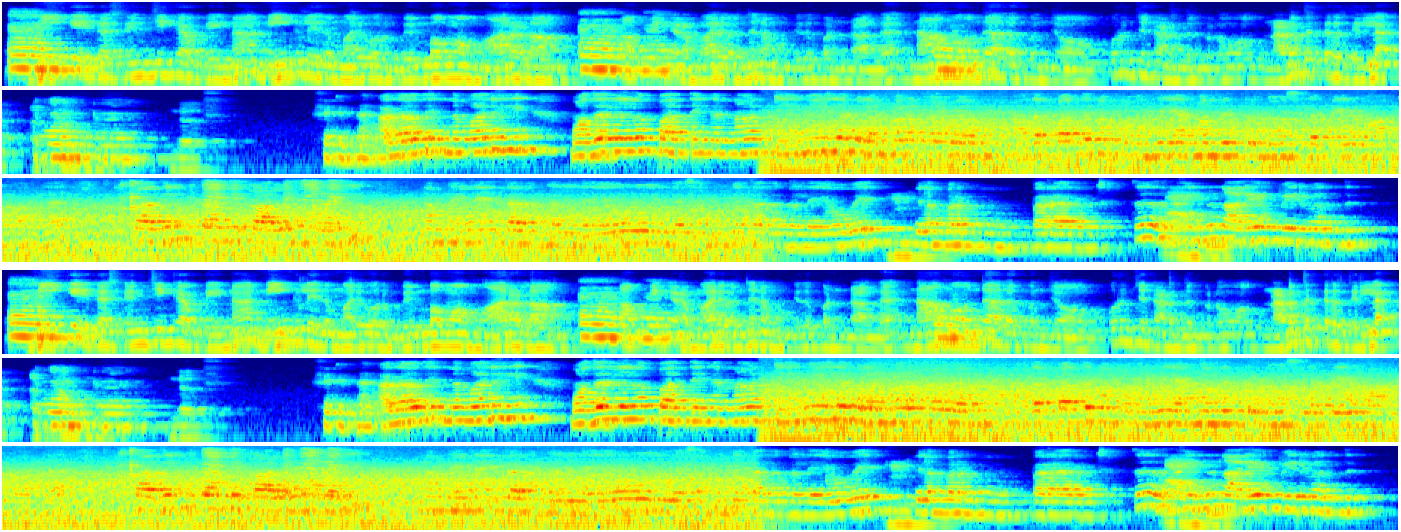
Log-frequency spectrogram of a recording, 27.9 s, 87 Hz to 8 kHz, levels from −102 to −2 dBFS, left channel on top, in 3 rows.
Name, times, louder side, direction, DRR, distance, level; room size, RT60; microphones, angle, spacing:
voice 1, 0.2-3.7 4.1-9.2 9.5-10.1 10.4-10.6 24.5-24.8 26.4-26.8, right 1 dB, 90° right, 3 dB, 0.8 m, -41 dB
voice 2, 3.8-4.5 6.2-6.4 9.5-10.2 11.4-19.2 19.5-25.9 26.2-27.6, right 2 dB, 10° left, -3 dB, 0.9 m, -30 dB
sound 1, 14.3-23.7, right 2 dB, 35° right, 0.4 m, -32 dB
Laughter, 19.3-21.0 21.3-22.0 22.4-24.1, right 3 dB, 15° right, 1.0 m, -37 dB
3.0 x 2.8 x 3.7 m, 0.63 s
head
